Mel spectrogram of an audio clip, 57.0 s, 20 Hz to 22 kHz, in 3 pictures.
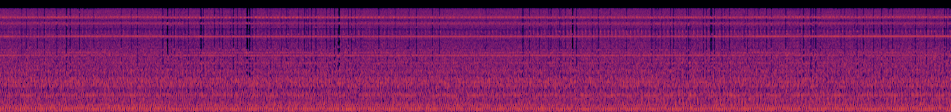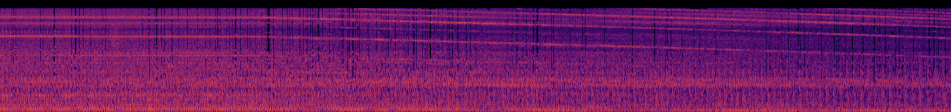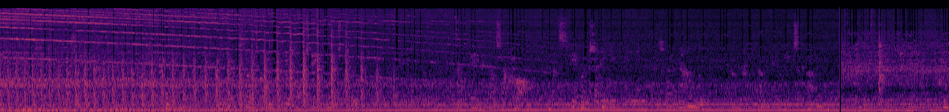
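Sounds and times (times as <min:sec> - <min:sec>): washing machine running: 0:00.0 - 0:57.0.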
